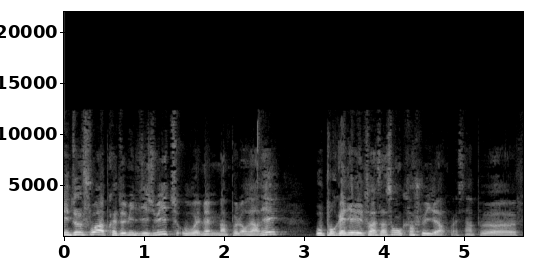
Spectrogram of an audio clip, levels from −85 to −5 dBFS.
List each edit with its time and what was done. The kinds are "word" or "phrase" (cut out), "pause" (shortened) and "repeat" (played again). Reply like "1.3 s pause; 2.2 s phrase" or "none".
none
